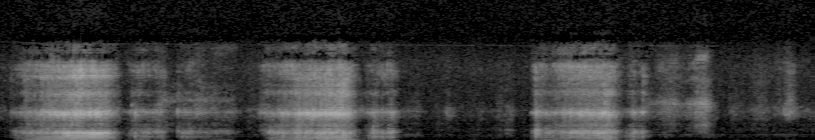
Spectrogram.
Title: Snoring Man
